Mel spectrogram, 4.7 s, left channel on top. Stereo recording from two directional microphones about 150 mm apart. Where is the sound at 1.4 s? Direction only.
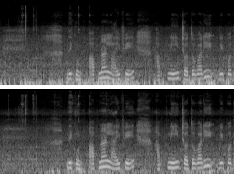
15° right (ahead or behind).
